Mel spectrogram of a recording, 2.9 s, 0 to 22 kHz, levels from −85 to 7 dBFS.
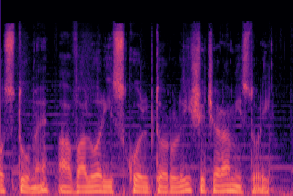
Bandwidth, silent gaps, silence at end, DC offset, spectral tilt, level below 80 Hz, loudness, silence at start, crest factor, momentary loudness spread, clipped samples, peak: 13.5 kHz; none; 0 s; under 0.1%; -5.5 dB/octave; -38 dBFS; -20 LUFS; 0 s; 14 dB; 3 LU; under 0.1%; -6 dBFS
